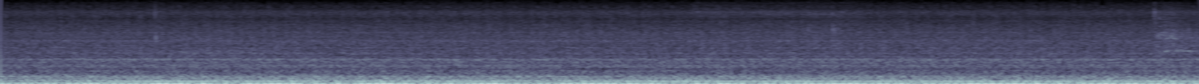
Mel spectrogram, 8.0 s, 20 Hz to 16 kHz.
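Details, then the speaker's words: 2018 Dodge Charger AWD police car, fuel pump remotely disabled via JDi Ghost Lock with ignition still on run: idle grows uneven and lumpy, starting to stumble; fuel starvation from the cut pump. "So, as you can see, it's not quite an immediate thing. It's starting to stumble. It's unhappy."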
